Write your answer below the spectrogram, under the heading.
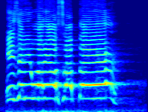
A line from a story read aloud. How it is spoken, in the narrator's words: the man yelled back up again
